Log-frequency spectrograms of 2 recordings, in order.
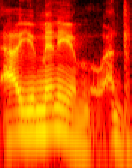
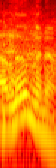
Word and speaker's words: aluminium: back and forth with the producer on, it's aluminium, but that's not how I say it. How do you say it? Aluminum.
